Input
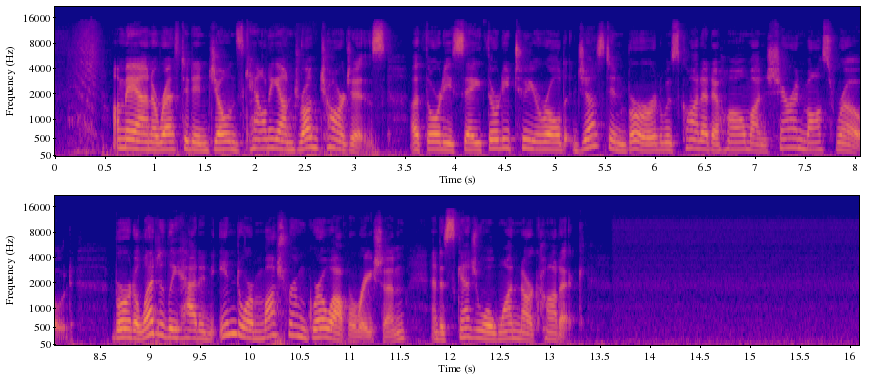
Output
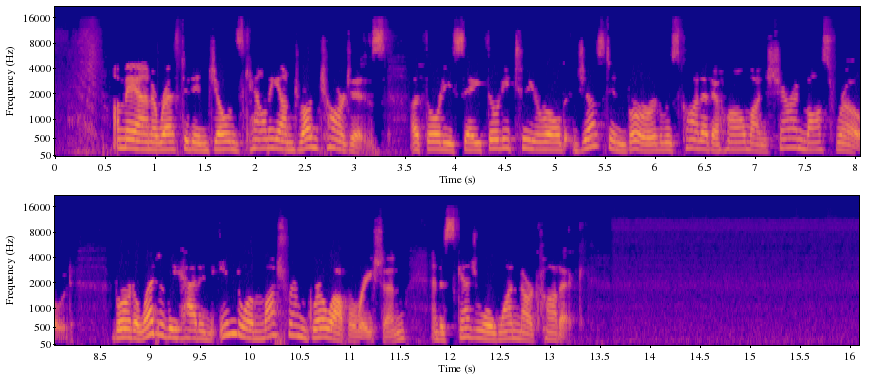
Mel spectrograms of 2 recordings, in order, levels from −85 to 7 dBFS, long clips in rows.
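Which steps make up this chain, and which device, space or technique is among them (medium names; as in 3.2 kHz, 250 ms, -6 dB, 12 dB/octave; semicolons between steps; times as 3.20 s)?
noise-suppressed video call (high-pass 130 Hz 12 dB/octave; spectral gate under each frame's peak -25 dB strong; trim +5 dB; Opus 32 kbps 48 kHz)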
